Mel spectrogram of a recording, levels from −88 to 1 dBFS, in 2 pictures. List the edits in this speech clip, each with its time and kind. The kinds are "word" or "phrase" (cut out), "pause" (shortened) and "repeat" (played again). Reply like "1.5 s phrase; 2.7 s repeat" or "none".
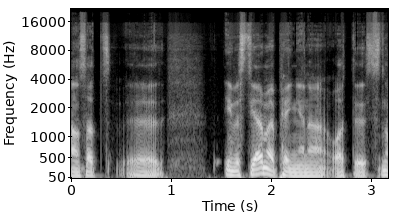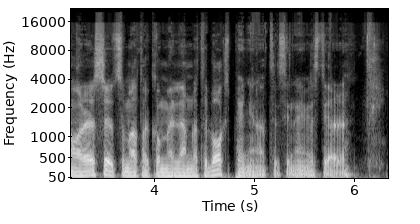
none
